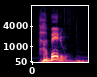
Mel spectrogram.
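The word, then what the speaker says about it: たべる: For example, in our sentence, we say the word taberu. But can you hear where the pitch is? Taberu. It's on the be in the middle.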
